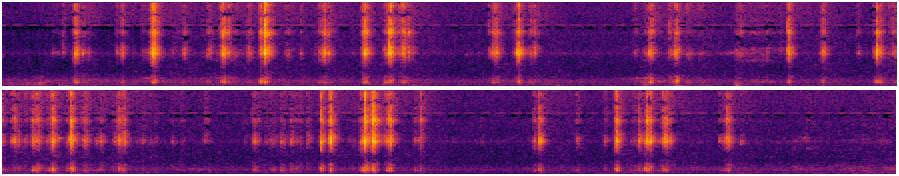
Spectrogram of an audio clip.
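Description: Megaminx puzzle being turned fast by hand: its plastic faces clicking and clacking in quick runs of turns separated by short pauses.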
